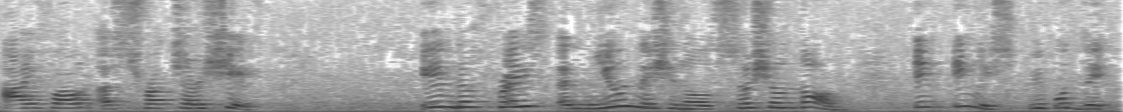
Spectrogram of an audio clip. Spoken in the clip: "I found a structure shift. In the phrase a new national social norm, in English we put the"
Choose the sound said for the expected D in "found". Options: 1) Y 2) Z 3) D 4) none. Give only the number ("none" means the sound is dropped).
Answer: 3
